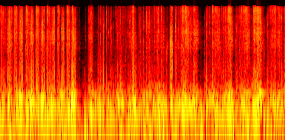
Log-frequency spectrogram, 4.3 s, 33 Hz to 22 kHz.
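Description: Both hands quickly rake extra-long acrylic nails over the hollow metal mesh grille of an uncovered black condenser microphone. The result is a dense, continuous scratching with a heavy low rumble centered near 172 Hz and bright, gritty scrapes above it. The sound is broken only by brief dips just after one second and near three seconds.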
